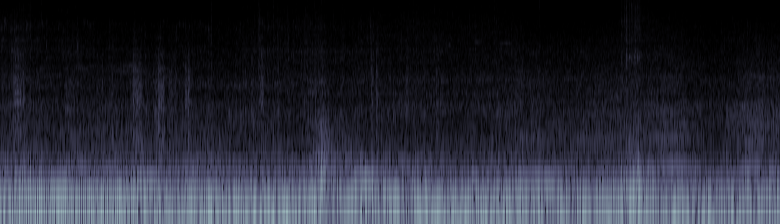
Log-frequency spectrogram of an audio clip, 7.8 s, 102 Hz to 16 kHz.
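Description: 1983 Porsche 911 Turbo's 3.3-litre air-cooled turbocharged flat-six running at low revs as the car rolls slowly, a steady rumble heard from inside the gutted race cabin.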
